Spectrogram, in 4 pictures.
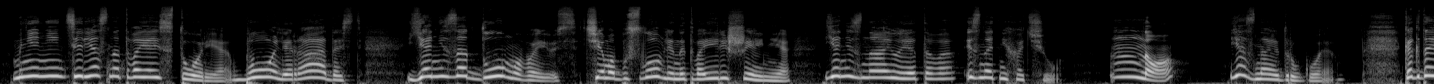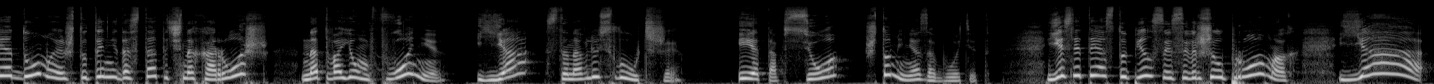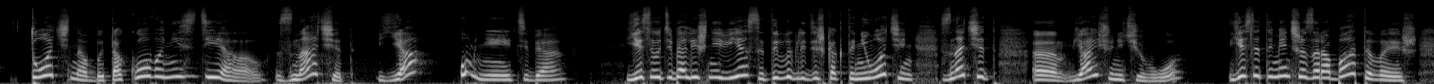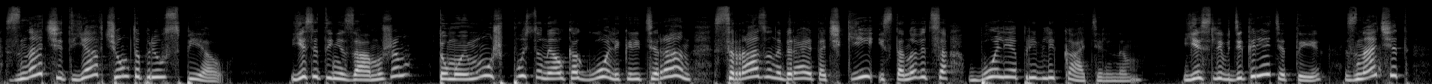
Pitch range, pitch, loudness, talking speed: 225-355 Hz, 280 Hz, -21 LUFS, 115 wpm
